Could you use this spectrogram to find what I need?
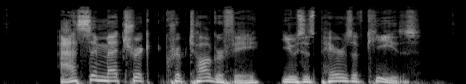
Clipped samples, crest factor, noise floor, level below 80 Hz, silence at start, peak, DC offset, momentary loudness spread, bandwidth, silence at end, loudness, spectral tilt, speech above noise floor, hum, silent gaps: under 0.1%; 20 dB; -68 dBFS; -36 dBFS; 0.6 s; -2 dBFS; under 0.1%; 10 LU; 16 kHz; 0.45 s; -20 LUFS; -3.5 dB/octave; 47 dB; none; none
